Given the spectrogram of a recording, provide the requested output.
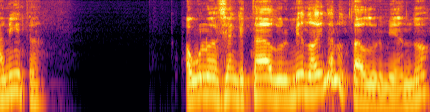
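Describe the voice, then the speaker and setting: With lively intonation, a man speaks in a fairly high pitch with a dark, mellow tone. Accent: Chilean. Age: 60s. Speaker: pastor. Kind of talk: sermon.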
